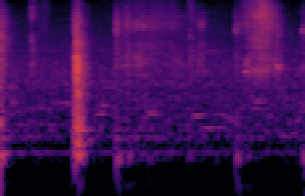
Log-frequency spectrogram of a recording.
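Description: Two sharp clacks of hard plastic trading-card holders being handled and set down on a table, about half a second apart, followed by faint small ticks.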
